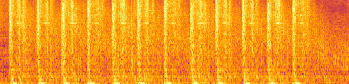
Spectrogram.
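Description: Steady bursts of gunfire in the battle royale video game Fortnite, about a dozen loud, evenly spaced shots in quick rhythm, close and alone with no talk over them.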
